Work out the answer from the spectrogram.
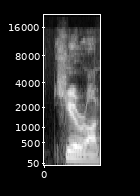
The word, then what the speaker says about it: Huron: How do you pronounce his name, like Huron? Is it the first name, Luft or... It's Luft, yeah. And Huron, yeah.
